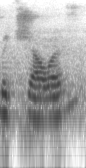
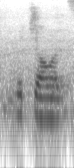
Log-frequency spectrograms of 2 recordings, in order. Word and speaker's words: Magellan: So please give a warm welcome for Magellan. Thank you. Thank you, Morris. It's actually pronounced Magellan. Magellan.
